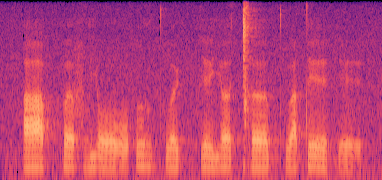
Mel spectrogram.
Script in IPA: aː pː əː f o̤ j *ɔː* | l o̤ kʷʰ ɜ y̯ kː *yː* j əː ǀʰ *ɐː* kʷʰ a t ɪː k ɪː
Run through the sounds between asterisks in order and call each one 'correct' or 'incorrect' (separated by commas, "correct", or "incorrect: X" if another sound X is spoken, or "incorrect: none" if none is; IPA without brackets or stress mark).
incorrect: oː, incorrect: ɪː, incorrect: əː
